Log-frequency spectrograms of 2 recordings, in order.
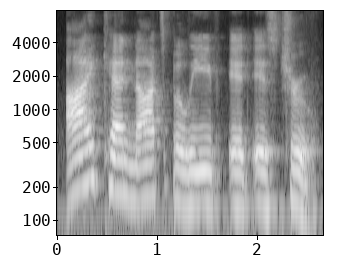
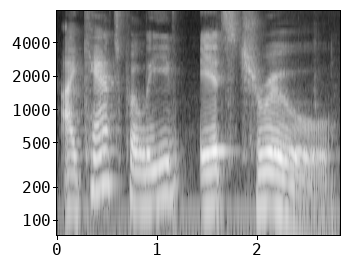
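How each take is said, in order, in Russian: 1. Каждое слово произносится полностью, без сокращений. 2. Слова сокращаются до более коротких форм. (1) "Никто так не говорит" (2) "Скорее мы говорим I can't"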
